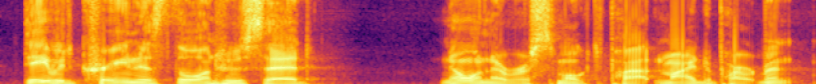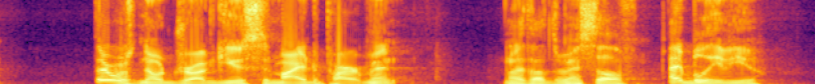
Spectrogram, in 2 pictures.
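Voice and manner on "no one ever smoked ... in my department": in-character voice, low, dropped. Quoting what David Crane said, in a David Crane impression. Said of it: "Good impression".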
